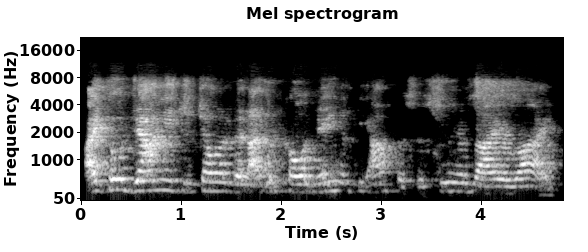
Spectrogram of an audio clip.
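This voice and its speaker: A woman's voice: medium pitch, normal speed, lightly acted. A woman reading the part of an eager visiting friend in an amateur mystery play rehearsal. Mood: helpful. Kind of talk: amateur readers theater rehearsal, script reading. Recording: very echoey room, distant mic, faint noise.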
